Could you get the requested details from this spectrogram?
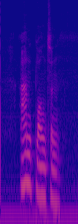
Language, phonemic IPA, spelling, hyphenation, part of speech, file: Dutch, /ˈaːmˌplɑn.tə(n)/, aanplanten, aan‧plan‧ten, verb, Nl-aanplanten.ogg
- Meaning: to plant (with connotation of considerable size, considerable quantity, replenishment or expansion)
